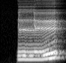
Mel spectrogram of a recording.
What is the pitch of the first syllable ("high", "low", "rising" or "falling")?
rising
